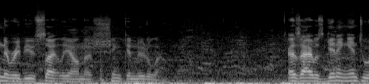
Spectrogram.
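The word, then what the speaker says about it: Schinkennudeln: So, the Schinken Nudelen.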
